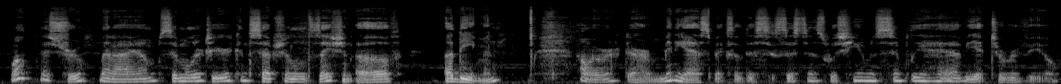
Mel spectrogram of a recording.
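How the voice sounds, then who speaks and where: Give this man's performance of a demon a suave, mocking menace in an intimate ASMR roleplay. The voice is lively in pitch with plenty of fry, eloquent and formal, often slipping into a breathy whisper. A faint noise sits behind it.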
